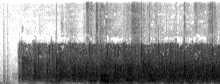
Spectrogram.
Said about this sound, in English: The applause goes on for ages, and you probably didn't hear a word you just said because it goes on for that long. And we need to get headphones, by the way, because we're just pressing the soundboard.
